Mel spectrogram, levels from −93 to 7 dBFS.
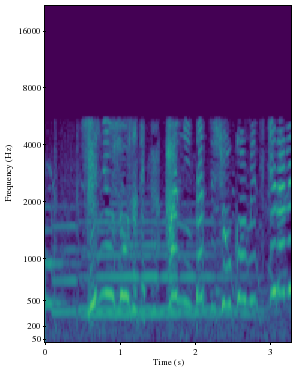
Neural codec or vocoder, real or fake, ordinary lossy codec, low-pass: none; real; none; 5.4 kHz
